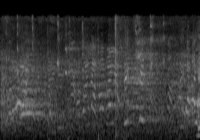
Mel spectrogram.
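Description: Indoor volleyball rally: several sharp hits of the ball and short squeaks of sneakers on the court, with voices in the background.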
